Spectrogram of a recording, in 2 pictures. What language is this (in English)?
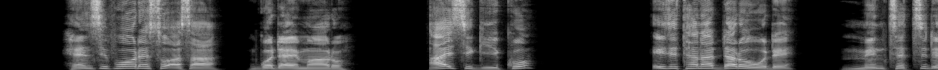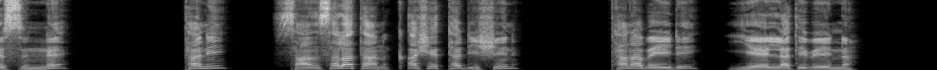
Gamo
